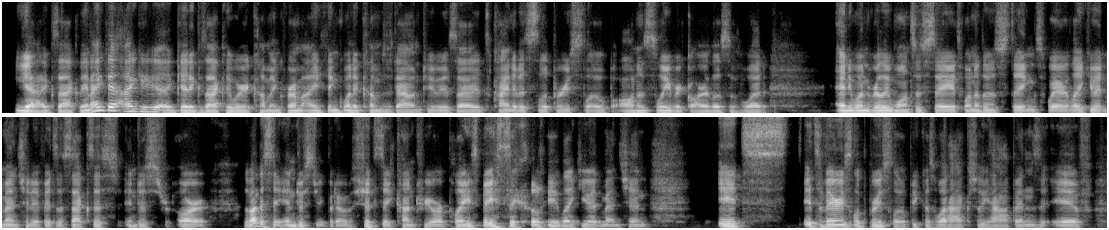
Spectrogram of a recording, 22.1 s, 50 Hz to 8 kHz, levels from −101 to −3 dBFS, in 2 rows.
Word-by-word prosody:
Yeah, 100 -5 +7
exactly. 105 +3 +1
And - - +5
I 230 - +7
get 245 -7 +6
I 180 - +6
g 170 -2 -2
get 160 -3 +6
I 125 - +4
get 125 0 +5
exactly 115 -1 +1
where 110 -1 +2
you're 105 - +1
coming 105 +1 -4
from, 115 +1 +2
I 115 0 -1
think 135 +3 -2
what 135 -2 +3
it 120 - 0
comes 105 -3 -4
down 100 +1 -1
to 100 -1 -7
is, 95 0 -5
uh, 95 0 +2
it's 95 +1 -4
kind 105 -1 -2
of 100 - +1
a 100 - -2
slippery 105 0 -5
slope, 105 0 -6
honestly, 120 +2 0
regardless 95 0 -1
of 100 0 -12
what 100 0 -1 0.7
anyone 115 0 +6
really 115 0 +5
wants 115 -1 -1
to 115 - -3
say, 100 -2 +2
it's 100 0 -2
one 110 0 -2
of 110 - -1
those 110 -1 -4
things 100 0 -3
where, 100 -1 +1
like 105 +2 -2
you - - +2
had 110 -1 -2
mentioned, 100 0 -4
if 100 - -5
it's 105 -1 -6
a 100 - -6
sexist 105 +1 -4
indust 110 -2 -8
or 110 -2 +2
I - - -15
was - - +10
about - - -1
to - - +1
say - - -4
industry, 115 -8 -3
but - - -8
I 95 +1 -5
should 125 +5 -2
say 95 - -3
country 105 +1 -4
or 95 0 0
place, 110 +3 +1
basically 130 +1 +1
like 110 -2 -1
you 115 - -5
had 105 - -3
mentioned. 100 +1 -8 0.7
It's 130 -1 +1 0.2
it's 140 -1 +1
a - - -5
very 145 +1 +6
slippery 140 -2 -2
slope, 100 -4 -6
because 105 0 -9
what 100 0 -1
actually 100 +1 -6
happens 95 +1 -6
if 100 0 -2
105 Hz, 230 wpm, -24 LUFS, 100-120 Hz, 0.7 s, was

